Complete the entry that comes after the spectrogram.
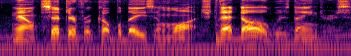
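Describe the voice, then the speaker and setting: Music plays in the background behind a man's voice. He speaks at a moderate pace with an American accent. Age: middle-aged. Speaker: motivational speaker. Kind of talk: motivational speech.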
